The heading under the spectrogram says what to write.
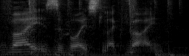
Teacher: notice also that on the word the in the voice the th sound is changed to a zed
